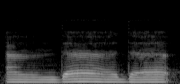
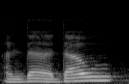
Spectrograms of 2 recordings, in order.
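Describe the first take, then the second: First: The word ends in a long A sound. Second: The word ends in an O sound. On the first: The reciter stops after this word. "اگر اینجا وقف کنیم میشه اندادا" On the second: The reciter continues into the next word. "به جای نون میگیم واو"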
